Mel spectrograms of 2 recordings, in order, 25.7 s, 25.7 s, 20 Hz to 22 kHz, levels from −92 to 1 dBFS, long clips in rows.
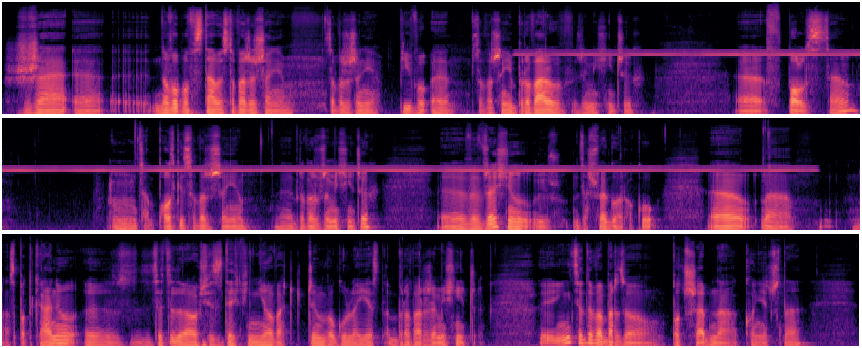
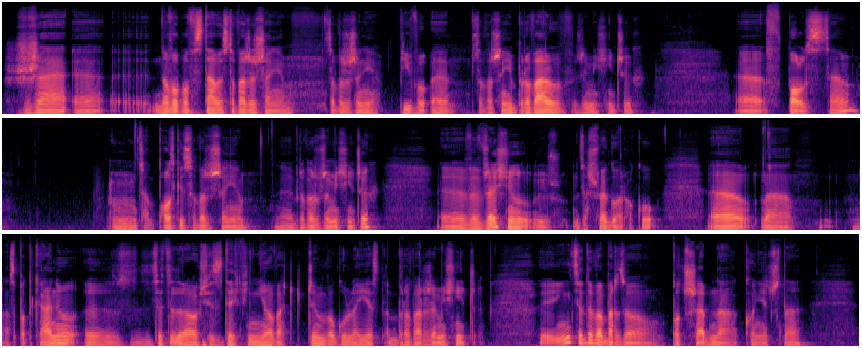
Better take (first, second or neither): second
